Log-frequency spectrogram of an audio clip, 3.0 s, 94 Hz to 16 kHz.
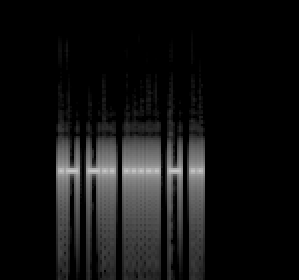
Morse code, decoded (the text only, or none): AD5TI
